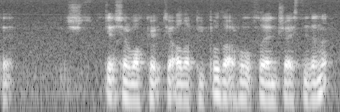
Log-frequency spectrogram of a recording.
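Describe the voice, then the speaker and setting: A man hosting a live drawing stream, talking in a relaxed, rambling way to his viewers. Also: lowish voice, very fast, husky. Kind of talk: casual chat.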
